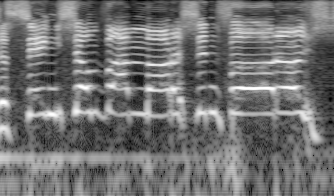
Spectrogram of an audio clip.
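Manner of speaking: play-acted, very high, slow drunk yell, long u sounds. Retelling how a drunk woman in the audience heckled: imitating a drunk woman screaming. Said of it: "just screamed".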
